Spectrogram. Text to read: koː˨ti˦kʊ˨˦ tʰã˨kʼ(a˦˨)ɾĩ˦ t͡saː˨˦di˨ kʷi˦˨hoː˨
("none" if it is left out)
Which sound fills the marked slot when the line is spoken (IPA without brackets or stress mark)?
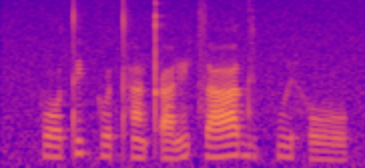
a˨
